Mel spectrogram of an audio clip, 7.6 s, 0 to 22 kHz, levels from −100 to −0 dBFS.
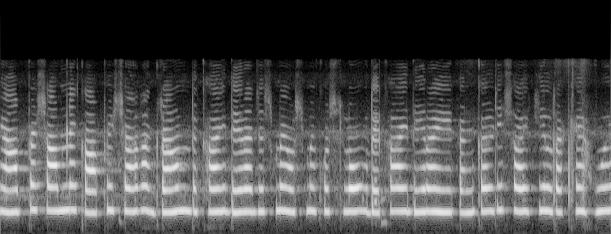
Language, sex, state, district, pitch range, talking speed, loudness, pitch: Hindi, female, Uttar Pradesh, Jyotiba Phule Nagar, 385-400 Hz, 190 wpm, -15 LUFS, 390 Hz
